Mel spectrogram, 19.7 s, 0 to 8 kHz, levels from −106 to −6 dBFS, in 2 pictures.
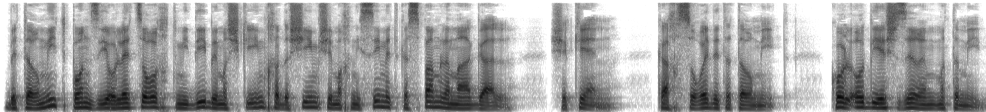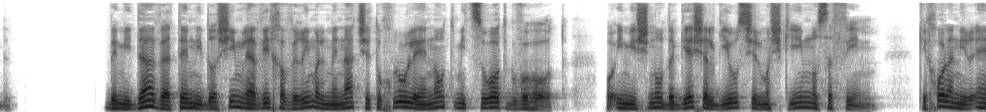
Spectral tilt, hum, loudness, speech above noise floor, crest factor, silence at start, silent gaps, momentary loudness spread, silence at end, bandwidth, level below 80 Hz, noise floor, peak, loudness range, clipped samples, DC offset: -6 dB/octave; none; -21 LUFS; over 70 dB; 16 dB; 0.05 s; 10.10-10.81 s; 10 LU; 0 s; 7.6 kHz; -48 dBFS; under -90 dBFS; -4 dBFS; 3 LU; under 0.1%; under 0.1%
